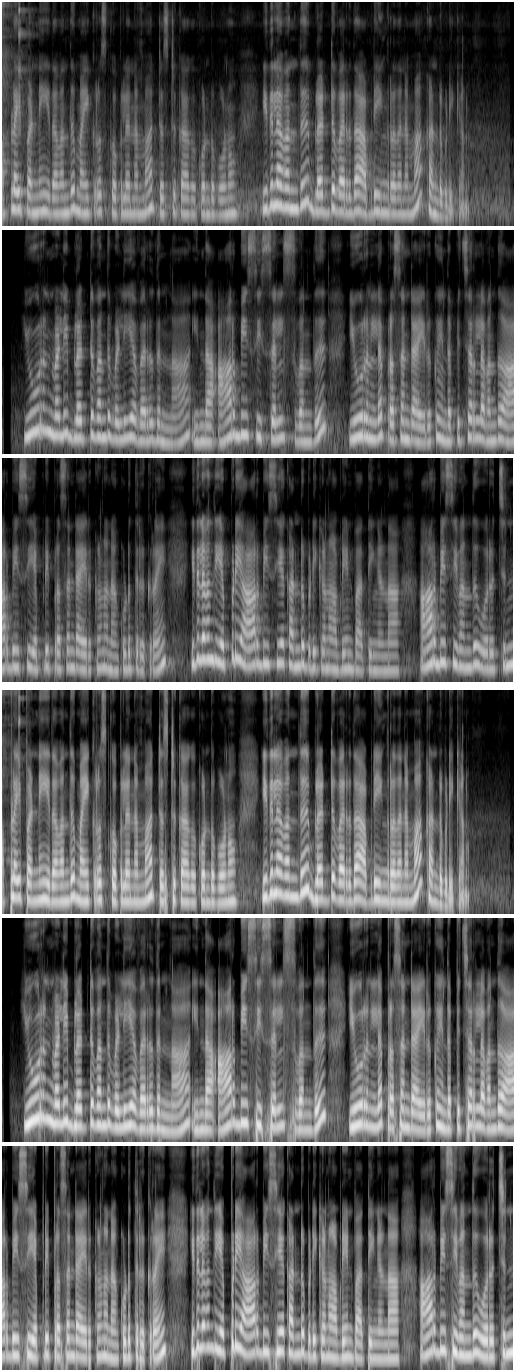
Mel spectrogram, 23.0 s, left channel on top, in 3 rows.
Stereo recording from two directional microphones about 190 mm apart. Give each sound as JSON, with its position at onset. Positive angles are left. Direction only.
{"t": 0.1, "sound": "a woman's voice", "side_deg": -45}
{"t": 8.0, "sound": "a woman's voice", "side_deg": -40}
